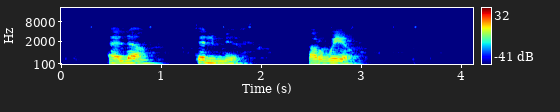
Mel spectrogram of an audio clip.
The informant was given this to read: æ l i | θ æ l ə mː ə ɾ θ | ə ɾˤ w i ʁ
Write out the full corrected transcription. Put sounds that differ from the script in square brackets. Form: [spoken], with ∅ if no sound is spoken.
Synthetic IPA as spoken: æ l [æ] | θ æ l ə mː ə ɾ θ | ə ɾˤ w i ʁ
